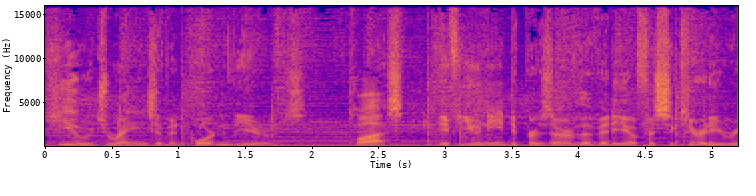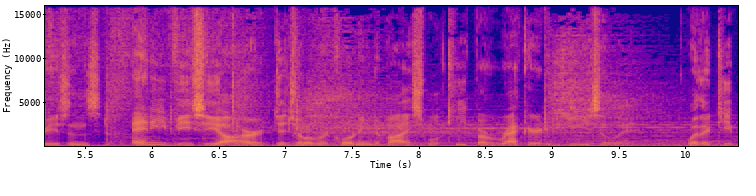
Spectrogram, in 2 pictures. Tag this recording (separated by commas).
Speech, Music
